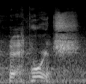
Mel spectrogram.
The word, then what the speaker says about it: Porsche: Porch.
